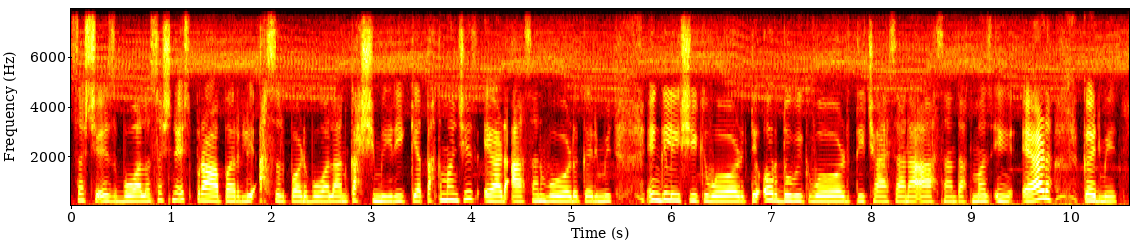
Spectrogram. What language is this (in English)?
Kashmiri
